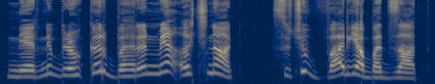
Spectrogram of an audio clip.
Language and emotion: Kashmiri, disgusted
